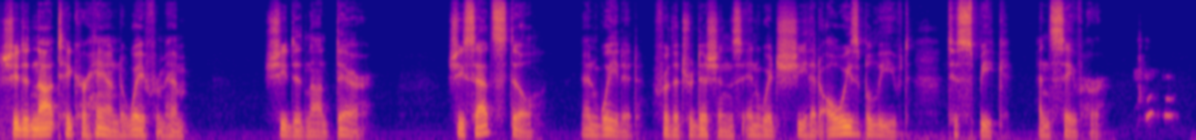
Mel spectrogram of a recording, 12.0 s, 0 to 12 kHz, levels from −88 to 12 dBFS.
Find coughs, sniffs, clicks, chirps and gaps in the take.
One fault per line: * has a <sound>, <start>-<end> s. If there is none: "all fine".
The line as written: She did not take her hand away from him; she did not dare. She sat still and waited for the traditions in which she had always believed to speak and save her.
* has a laugh, 11.3-11.8 s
